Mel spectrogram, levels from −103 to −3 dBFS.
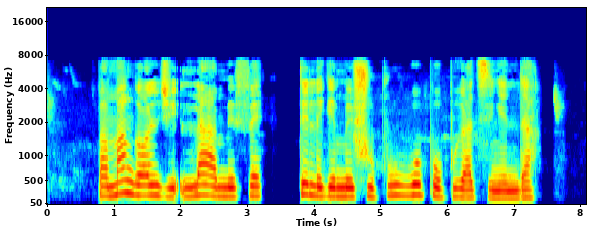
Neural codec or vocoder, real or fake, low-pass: none; real; 7.2 kHz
